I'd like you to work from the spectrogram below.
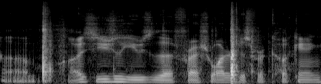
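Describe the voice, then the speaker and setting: A soft-spoken man talks with a fairly low pitch in a monotone, flat way. Noticeable background noise can be heard. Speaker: van-dwelling travel vlogger. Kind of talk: casual vlog talk. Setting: inside a van. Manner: hesitant, many fillers; soft-spoken, quiet.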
